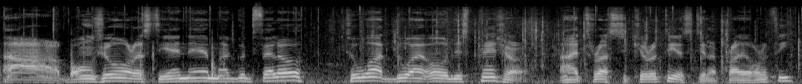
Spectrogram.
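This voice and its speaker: A man's voice: medium pitch, lively intonation, unhurried, a little hiss or hum, lightly acted. An actor playing a stern, haughty male head of an academy in an audio drama, speaking formally. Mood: pompous greeting. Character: pompous, evasive, imperious scholar in charge of an academy.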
